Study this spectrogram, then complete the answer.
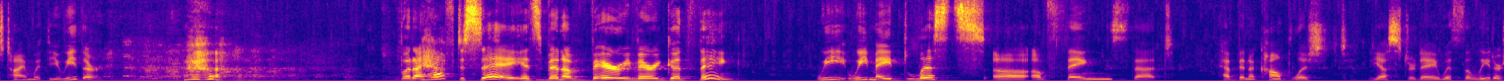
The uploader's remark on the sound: This talk was recorded live at the Center for Spiritual Living Prescott on July 30, 2023.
